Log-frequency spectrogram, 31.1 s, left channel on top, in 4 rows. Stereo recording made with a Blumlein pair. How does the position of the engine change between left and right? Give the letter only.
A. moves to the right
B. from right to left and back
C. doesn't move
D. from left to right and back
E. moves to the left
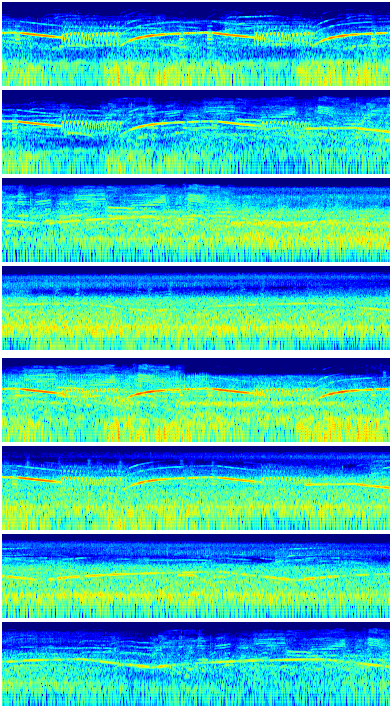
E.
